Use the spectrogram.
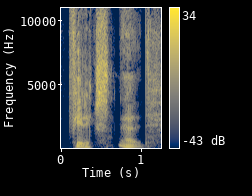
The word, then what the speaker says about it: Félix: My name is Spanish, so it's Félix. Félix, with a little accent. But if it were French, it would be Félix, right? It's Félix. Félix, they pronounce the X. Félix, the X is pronounced.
